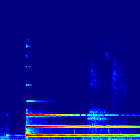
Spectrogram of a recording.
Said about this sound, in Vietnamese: Giờ thỉnh chuông hồi hướng. Hạnh phúc nhất là giờ phút này nghe.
